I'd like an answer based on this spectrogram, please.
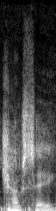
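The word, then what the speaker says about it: Kyaukse: And the third place, very important for us in our tradition, is Chause. It's spelt Kyorkse, but pronounced Chause, and Chause is what I'll call it all the way through this talk.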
